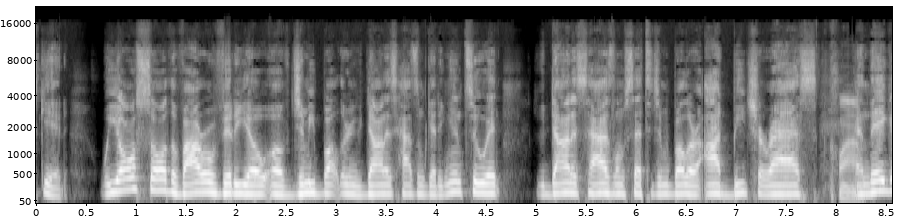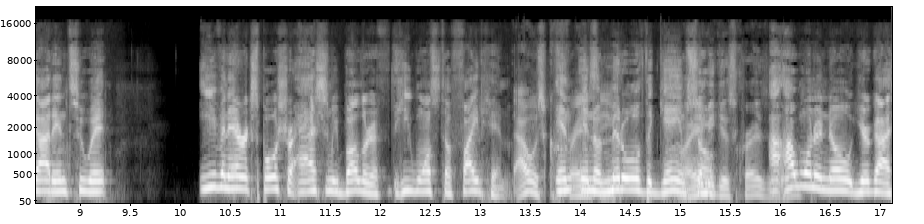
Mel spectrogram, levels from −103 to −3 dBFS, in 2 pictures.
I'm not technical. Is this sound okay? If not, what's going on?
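Yes, no faults heard.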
